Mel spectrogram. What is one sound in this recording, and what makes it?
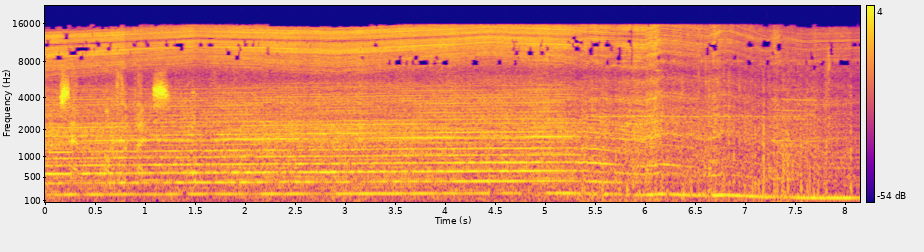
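A racing car engine drones loudly at high revs, dropping in pitch near the end as the car slows.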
